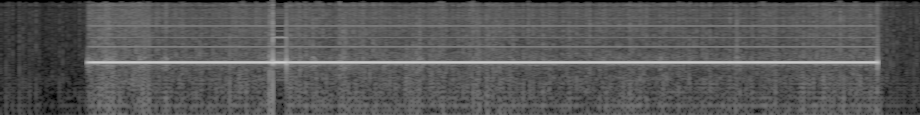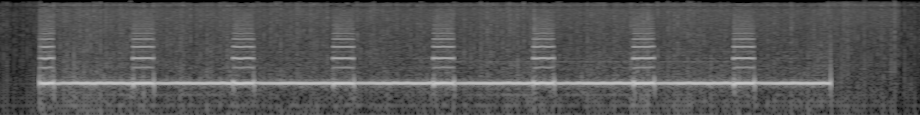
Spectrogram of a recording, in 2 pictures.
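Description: Television tape line-up audio. A steady high test tone is held for about eight seconds, with a single click early in it. After a short gap comes a lower steady tone with a short beep about once a second, as on a countdown leader, which cuts off suddenly near the end.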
